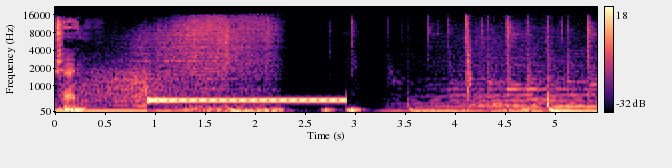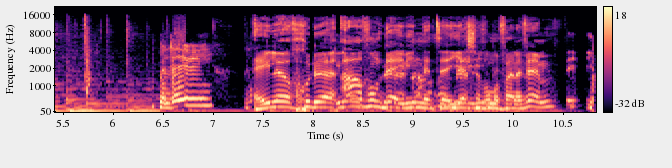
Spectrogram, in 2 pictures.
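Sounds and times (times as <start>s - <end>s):
speech: 0.0s - 0.4s, 6.4s - 10.8s
telephone ringing tone while placing a call: 0.9s - 3.0s
music playing: 3.2s - 10.1s.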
